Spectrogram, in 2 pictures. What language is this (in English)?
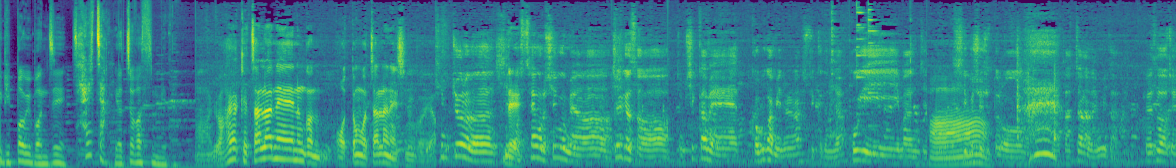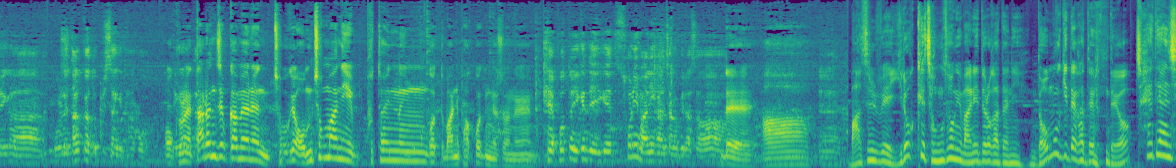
Korean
